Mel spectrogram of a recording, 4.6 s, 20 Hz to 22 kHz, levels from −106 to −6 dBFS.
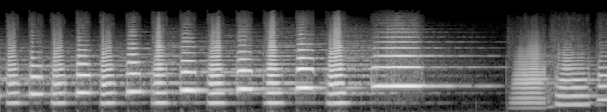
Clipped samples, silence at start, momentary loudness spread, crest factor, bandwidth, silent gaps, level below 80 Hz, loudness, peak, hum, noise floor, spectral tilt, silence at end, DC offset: under 0.1%; 0 s; 14 LU; 20 dB; 13.5 kHz; none; -70 dBFS; -19 LUFS; 0 dBFS; none; -41 dBFS; 0 dB/octave; 0 s; under 0.1%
